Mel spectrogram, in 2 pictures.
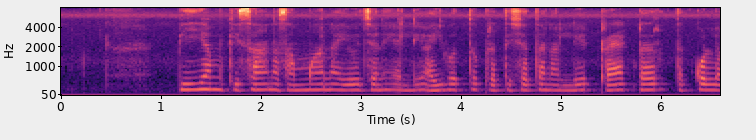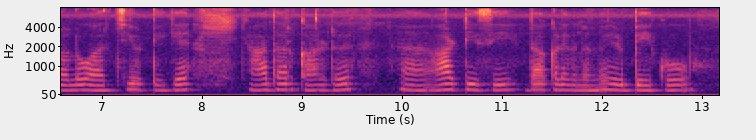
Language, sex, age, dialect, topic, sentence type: Kannada, female, 41-45, Coastal/Dakshin, agriculture, question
